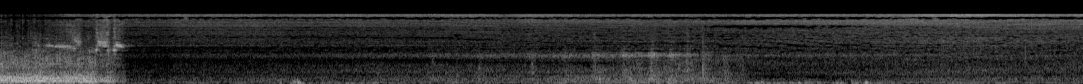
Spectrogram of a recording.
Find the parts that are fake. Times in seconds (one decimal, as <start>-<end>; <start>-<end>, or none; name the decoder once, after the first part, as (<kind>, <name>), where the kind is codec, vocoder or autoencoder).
0.0-4.9 (vocoder, Vocos); 5.5-10.8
